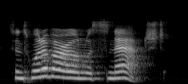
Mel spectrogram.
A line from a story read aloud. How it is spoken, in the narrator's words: Ajax barked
